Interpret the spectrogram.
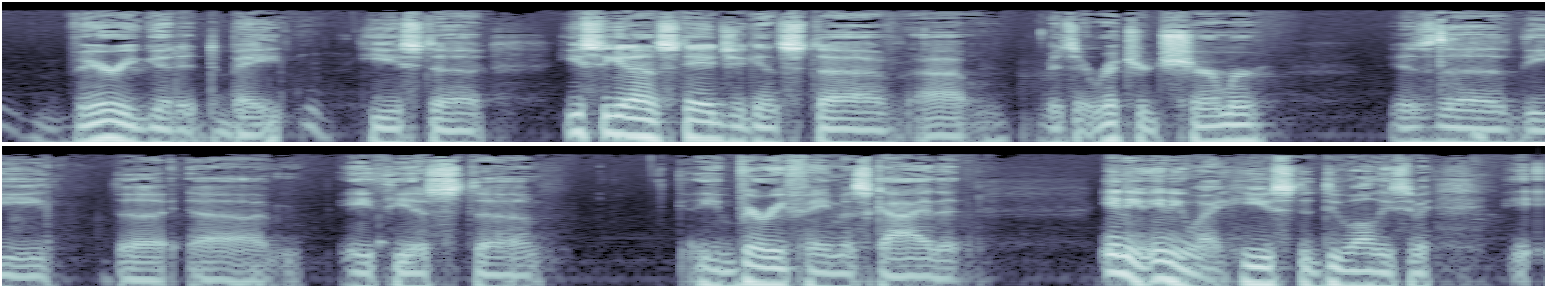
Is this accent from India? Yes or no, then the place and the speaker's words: no; Ireland; I'm an Irish boy, so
